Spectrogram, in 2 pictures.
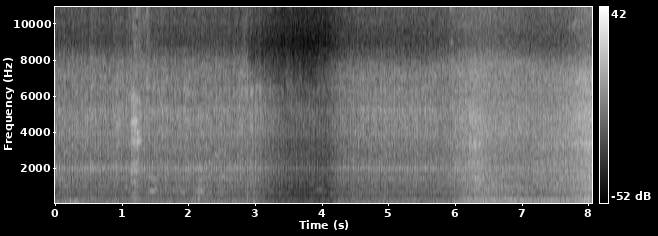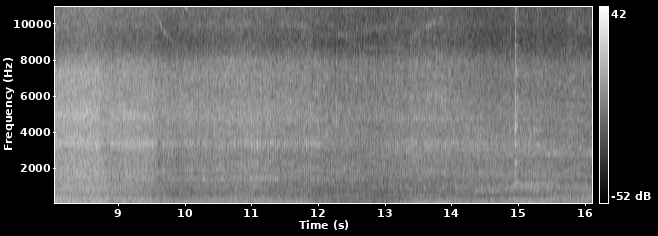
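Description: Minibus engine revving as the bus pulls off, its pitch rising and falling, loudest about eight seconds in and climbing again near the end.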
